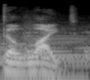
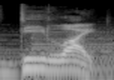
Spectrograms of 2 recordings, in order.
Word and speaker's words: delight: The pronunciation is delight. Again, the stress is on the second syllable.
